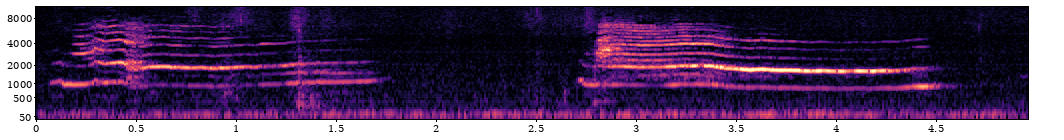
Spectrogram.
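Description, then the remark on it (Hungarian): Two drawn-out meows, clear, the second longer and rising then falling, with a short pause between them and no talking. “Itt a kutyák nyávognak.”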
